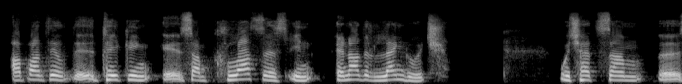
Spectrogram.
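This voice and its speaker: Slow, mellow woman. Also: medium pitch. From Turkey. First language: Turkish. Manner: halting, searching for words. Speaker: study circle participant. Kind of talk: group discussion.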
